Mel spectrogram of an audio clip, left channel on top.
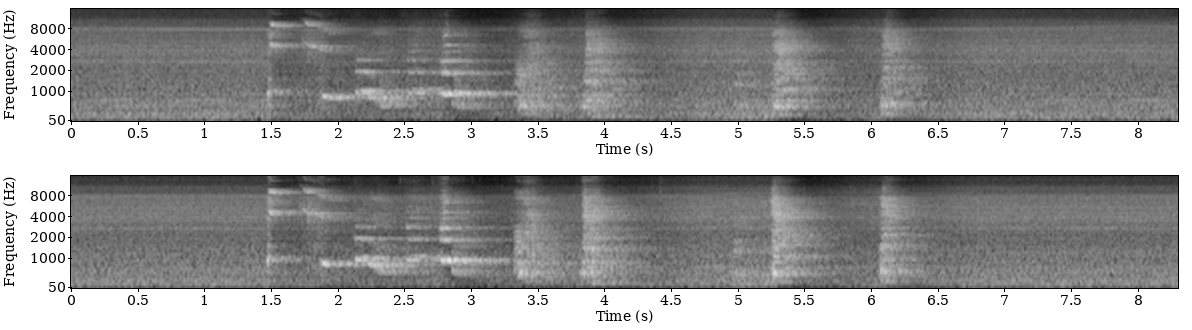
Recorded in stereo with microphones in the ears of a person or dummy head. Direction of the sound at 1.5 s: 35° right (ahead or behind).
